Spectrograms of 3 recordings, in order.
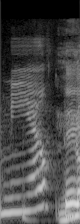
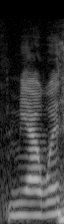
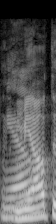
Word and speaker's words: Meowth: Meowith. – You want to be different. – No. In my brain, that's how you say it. – M-E-O and then W-T-H. – Meowith.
